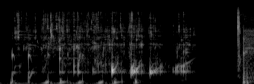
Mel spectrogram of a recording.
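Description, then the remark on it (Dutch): Red wine glugs and splashes into a glass as it is poured, in a quick run of gurgling pulses for about two seconds, then a short clink or knock after a brief pause, fairly quiet. “we drinken rode wijn. Jeroen ehm, schenkt hem in.”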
